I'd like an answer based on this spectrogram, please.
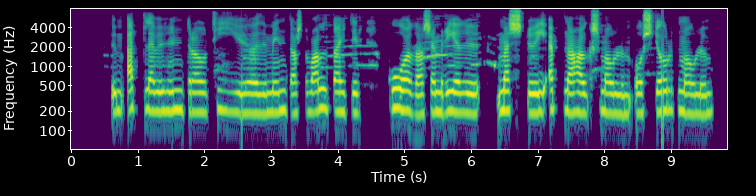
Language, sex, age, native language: Icelandic, male, 30-39, Icelandic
